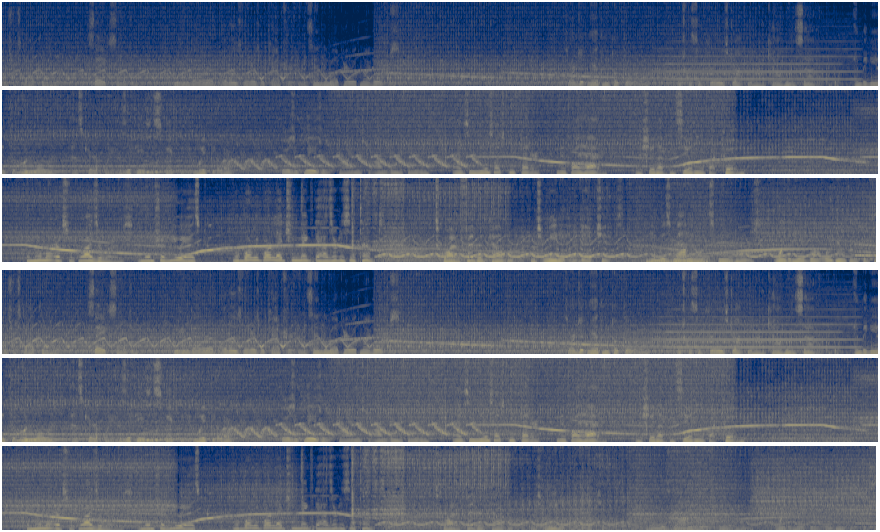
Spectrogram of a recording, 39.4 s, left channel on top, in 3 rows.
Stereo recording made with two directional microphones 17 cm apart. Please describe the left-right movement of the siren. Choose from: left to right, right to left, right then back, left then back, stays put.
right to left.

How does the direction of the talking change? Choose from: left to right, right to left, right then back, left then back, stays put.
right to left.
